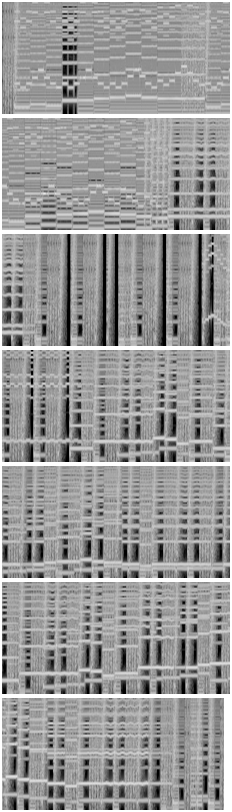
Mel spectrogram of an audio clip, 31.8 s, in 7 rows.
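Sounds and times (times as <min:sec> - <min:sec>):
WonderSwan Color background game music: 0:00.2 - 0:10.8, 0:11.5 - 0:31.8.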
